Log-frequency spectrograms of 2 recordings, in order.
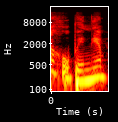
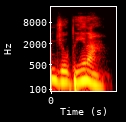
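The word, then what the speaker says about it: Jupiña: about, I want a Hopina, please, por favor. No, that would be the Spanish people. That, I mean, it is a Spanish name, but we don't pronounce it. We say Jopina.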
